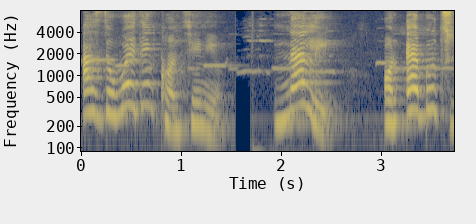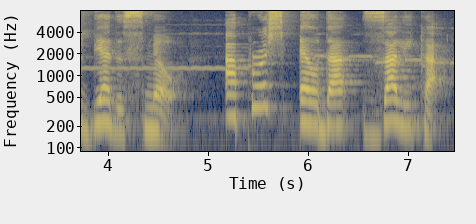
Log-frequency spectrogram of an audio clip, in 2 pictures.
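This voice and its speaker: A woman's voice: a little high, very animated, measured pace, soft background music. A woman narrating a scripted folktale as a storyteller.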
